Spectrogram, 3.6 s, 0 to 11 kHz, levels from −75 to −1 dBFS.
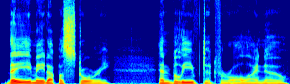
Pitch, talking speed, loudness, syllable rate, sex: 100 Hz, 200 wpm, -19 LUFS, 5.1 syllables/s, male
